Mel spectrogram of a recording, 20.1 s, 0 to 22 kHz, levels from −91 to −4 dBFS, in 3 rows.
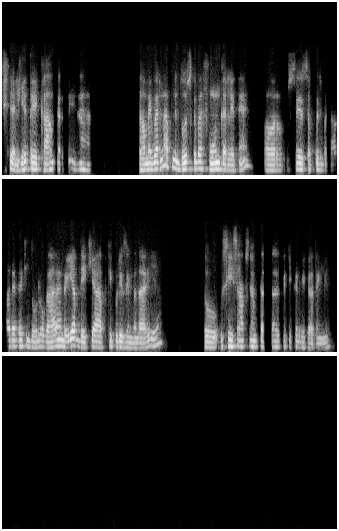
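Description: No technical faults occur anywhere in this speech recording, so there is nothing to describe in time order.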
